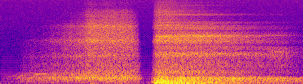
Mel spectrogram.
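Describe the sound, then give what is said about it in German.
A deep breath in and out: a long, airy inhale swells over nearly three seconds, breaks off for a brief pause, then a stronger, louder exhale follows and slowly tapers, with no talking. “Nimm einen tieferen Atemzug ein und aus.”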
